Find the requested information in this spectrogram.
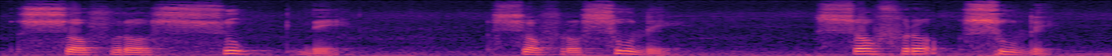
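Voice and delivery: "sofrosune" stretched out slowly, syllable by syllable; slow dictation. Shown as a demonstration. Preacher teaching the Greek word "sofrosune", very slowly. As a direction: drag out each syllable of "sofrosune". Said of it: "S O F R O S U N E".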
